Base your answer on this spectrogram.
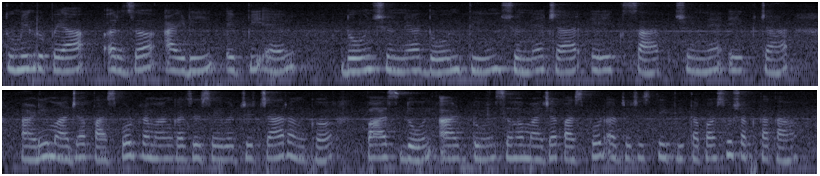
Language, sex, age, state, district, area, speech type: Marathi, female, 18-30, Maharashtra, Sindhudurg, rural, read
